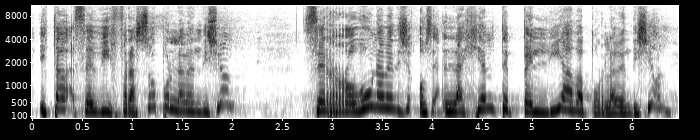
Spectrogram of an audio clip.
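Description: A man preaching a sermon, repeating his key phrases with emphasis and rising to shouts. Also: very high voice, animated, normal speed. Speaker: pastor.

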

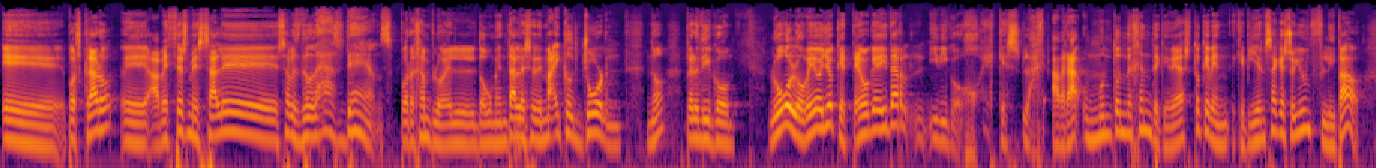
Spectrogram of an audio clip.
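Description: A man's voice: fairly high pitch, lively intonation, moderate pace. A man hosting a casual podcast interview, rambling and frank, swearing casually. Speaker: podcast host.

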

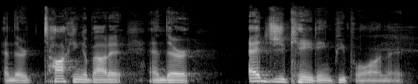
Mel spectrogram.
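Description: A man's voice: fairly low pitch, expressive. Laughing storytelling podcast man. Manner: storytelling, laughs often, quick asides. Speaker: podcast co-host. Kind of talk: casual podcast chat.

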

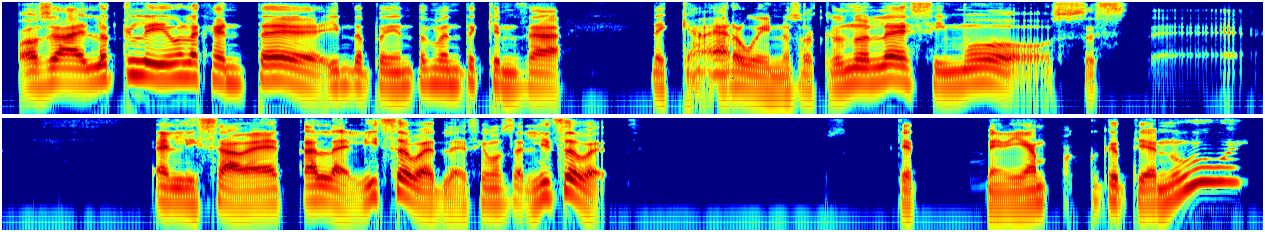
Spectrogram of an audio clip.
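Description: A young man from Monterrey, with a northern Mexican accent, co-hosts a casual podcast, rambling in slang and saying "güey" constantly. His medium-pitched voice is very animated and brisk, captured in a dry, studio-quality recording.

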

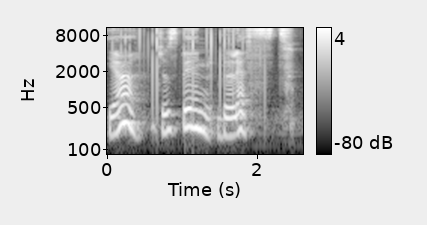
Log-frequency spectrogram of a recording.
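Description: A woman's voice: medium pitch, drawn-out words, dark tone, slight background noise. A woman co-hosting a casual chat show, chatty and playful, often laughing and leaning on words for emphasis. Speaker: podcast co-host.

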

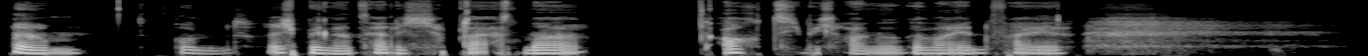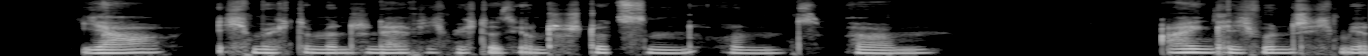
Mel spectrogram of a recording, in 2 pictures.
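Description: A young woman hosting a podcast, talking softly and partly whispering late at night, teary and hesitant with a dry throat. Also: lowish voice, level tone, takes it slowly, vocal fry, pauses often, slightly rough, no room sound. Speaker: podcast host. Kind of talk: personal late-night confessional monologue.

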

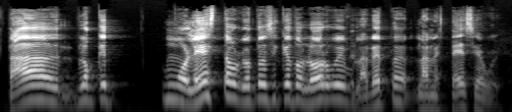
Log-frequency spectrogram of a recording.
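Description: Fast-talking man with a high voice. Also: a bit bright. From Mexico. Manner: slangy, crude, joking storyteller. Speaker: podcast host. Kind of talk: casual chat.

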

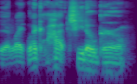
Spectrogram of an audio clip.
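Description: A man's voice: very deep voice, normal speed, slightly rough. A man as a podcast guest, chatting casually in a laid-back way and often agreeing. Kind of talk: casual chat.

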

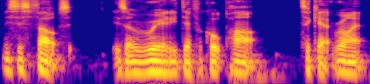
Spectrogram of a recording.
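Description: A man who is a stage actor, a guest on a podcast, chatting casually, thoughtful and quick to laugh. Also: a bass voice, little pitch movement, gravelly, fairly bright tone.

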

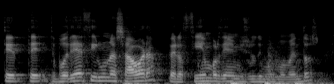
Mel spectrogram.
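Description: A man with a Spain Spanish accent, a podcast guest chatting casually, relaxed and swearing freely. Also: mid-range voice, quick pace, a little hiss or hum. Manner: relaxed and chatty, swears freely, quotes others in lively voices. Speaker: podcast guest, food creator. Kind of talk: casual chat.

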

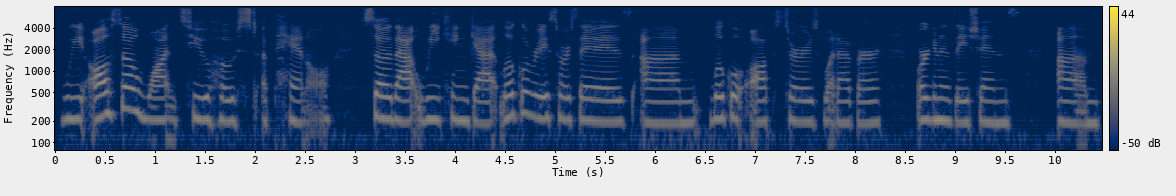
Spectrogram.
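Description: Young woman w/ a gravelly creaky voice, chatty and casual, dry close sound. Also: mid-range voice, dry recording. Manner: chatty, many fillers and "like". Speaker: guest, nonprofit organizer. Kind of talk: casual interview talk.

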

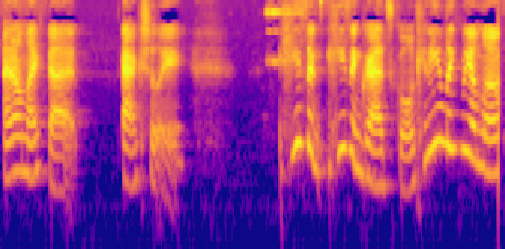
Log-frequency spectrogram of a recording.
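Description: A young woman chatting casually with a friend, soft-spoken and laughing often. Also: fairly high pitch, sing-song, moderate pace. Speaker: guest friend. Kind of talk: casual chat.

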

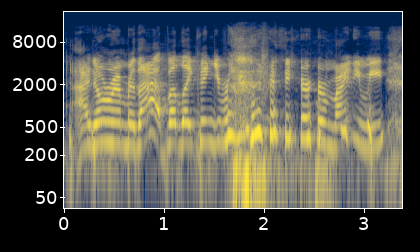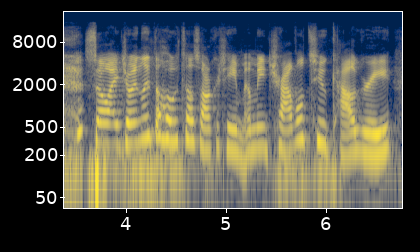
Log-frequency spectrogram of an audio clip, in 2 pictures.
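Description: A woman's voice: high-pitched, brisk, bright, forceful tone, slight background noise. A woman in her late twenties co-hosting a podcast, rambling casually with constant fillers and the odd swear word. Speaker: podcast co-host. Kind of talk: casual chat.

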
